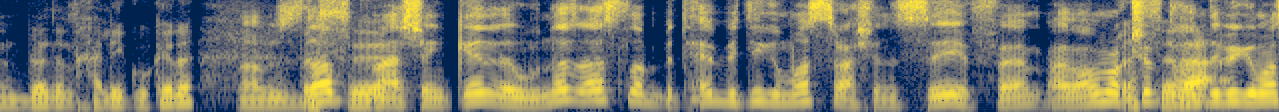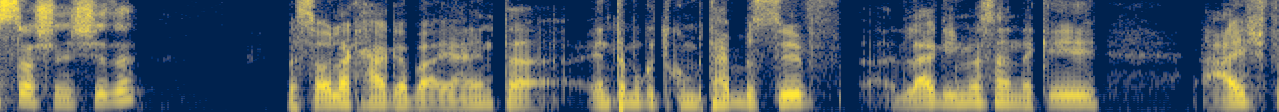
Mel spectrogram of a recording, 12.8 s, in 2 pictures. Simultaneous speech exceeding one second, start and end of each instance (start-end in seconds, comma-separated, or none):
none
